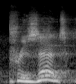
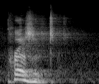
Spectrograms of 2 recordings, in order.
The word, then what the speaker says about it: present: But if you put the emphasis on a different syllable, present becomes present.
